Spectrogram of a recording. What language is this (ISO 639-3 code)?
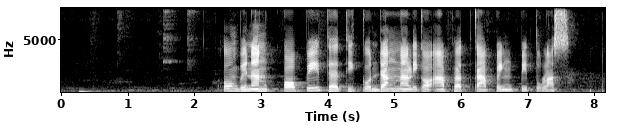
jav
